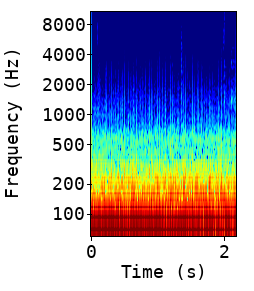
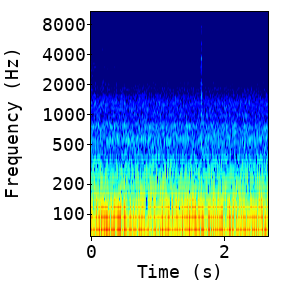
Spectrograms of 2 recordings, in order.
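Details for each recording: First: 2018 F-150 4WD 5.0 Coyote: loud, steady low roar while driving, like a bad wheel bearing, from a failing integrated wheel end (IWE); wheel bearings were earlier replaced wrongly for the same noise; left CV axle inner boot also busted. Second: 2018 Ford F-150 4WD driving in four-high after replacing the front integrated wheel end (IWE): low even road rumble, no wheel bearing drone and no more clunking in 4WD; normal driving, no wheel bearing noise.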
